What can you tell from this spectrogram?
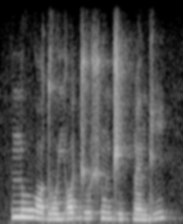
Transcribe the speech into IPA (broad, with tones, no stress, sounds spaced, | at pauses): n u˧ w ɔ˨ d o˨ j ɔ˨˦ d͡ʒ u˧ ʃ ũ˧ d͡ʒ i˨ k͡p ɛ̃˨ ɡ i˨˦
